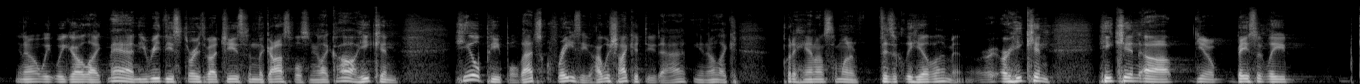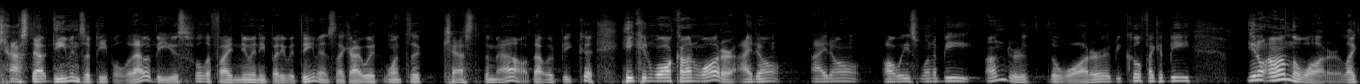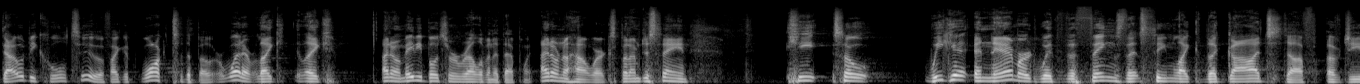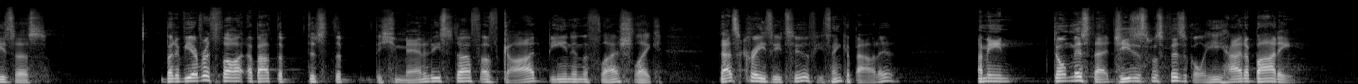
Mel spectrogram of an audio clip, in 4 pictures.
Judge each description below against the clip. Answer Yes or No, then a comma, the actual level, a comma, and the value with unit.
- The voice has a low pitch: Yes, low, 130 Hz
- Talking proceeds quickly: Yes, fast, 225 wpm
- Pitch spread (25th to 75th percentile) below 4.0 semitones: No, average, 4.6 semitones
